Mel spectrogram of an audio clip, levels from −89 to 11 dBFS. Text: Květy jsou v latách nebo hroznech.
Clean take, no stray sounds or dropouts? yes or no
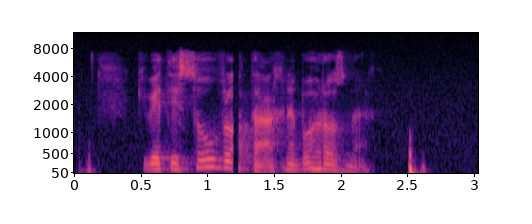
no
